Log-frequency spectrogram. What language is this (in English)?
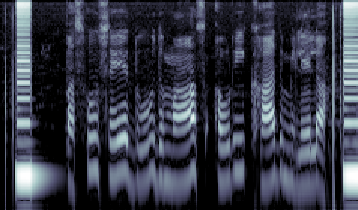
Bhojpuri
